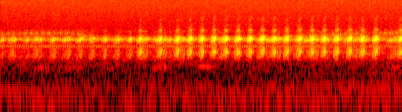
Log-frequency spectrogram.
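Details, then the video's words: Tree frogs chorusing at night in an April pond in north-east Italy, rhythmic croaking pulses growing louder after a soft start, repeated about four per second, with a faint mole cricket trill beneath. "relaxing singing tree frogs in pond and trilling mole crickets by night"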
